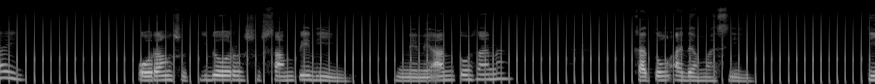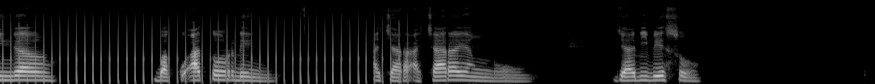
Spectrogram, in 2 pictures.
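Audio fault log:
0.09–12.84 s, train of clicks: A regular ticking runs at about 12.2 clicks per second, roughly 150 in all. The clicks share one shape and peak about 15 dB above the speech. They tick through pauses too. Interference from nearby equipment is the likely cause.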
